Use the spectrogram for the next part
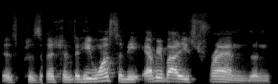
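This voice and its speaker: A man's voice: medium pitch, fast, no echo. A man in casual conversation, blunt and dismissive in his opinions.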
